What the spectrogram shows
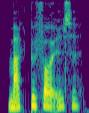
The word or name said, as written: magtbeføjelse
